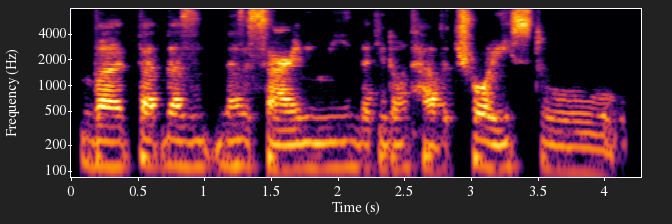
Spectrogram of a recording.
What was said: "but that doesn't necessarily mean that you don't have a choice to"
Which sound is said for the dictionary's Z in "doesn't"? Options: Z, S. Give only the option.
Z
